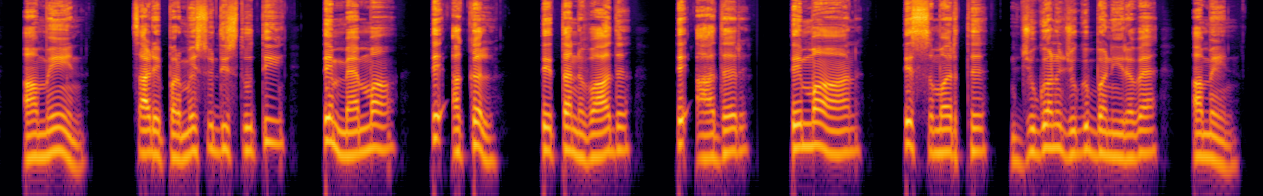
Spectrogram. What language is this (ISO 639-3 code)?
doi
